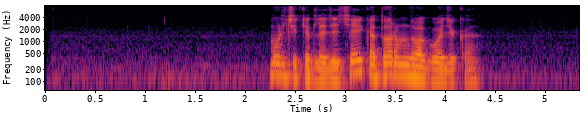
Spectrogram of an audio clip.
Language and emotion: Russian, neutral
